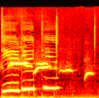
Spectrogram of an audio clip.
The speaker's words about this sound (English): I can't whistle. I'm a girl. Come on. Girls have a hard time.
